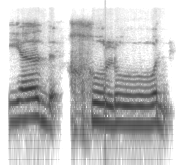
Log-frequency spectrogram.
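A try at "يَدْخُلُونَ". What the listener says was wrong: Diulang, dalnya usahakan tipis. Coba lagi. Dalnya, iya. Jadi tadi itu kayaknya mau siap-siap ke kho, jadi dalnya ikutan agak naik sedikit. Nah, itu jangan.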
